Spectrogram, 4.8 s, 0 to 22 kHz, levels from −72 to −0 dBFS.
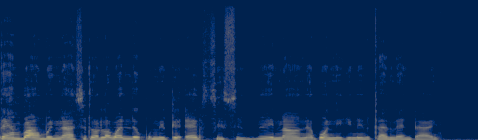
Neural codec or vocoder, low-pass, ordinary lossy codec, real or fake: codec, 44.1 kHz, 1.7 kbps, Pupu-Codec; none; none; fake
